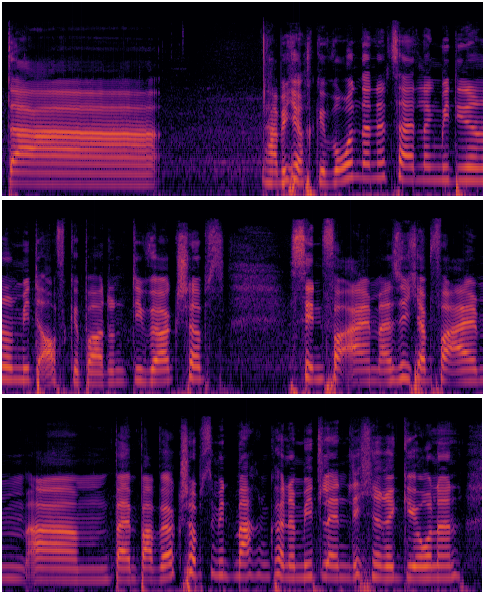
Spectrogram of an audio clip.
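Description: A woman's voice: a little high, normal speed, pushed and bright, clear, resonant tone. Hesitant young woman giving informal talk. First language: German. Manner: hesitant, many fillers, chatty. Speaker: community network speaker. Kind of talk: informal talk to a small group. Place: dark event room, on stage.

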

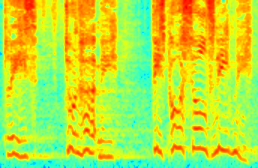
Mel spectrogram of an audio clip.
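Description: A woman's voice: high-pitched, slow pace, a little mellow. A woman playing a careworn medieval healer sister in a video game, earnest and careful in her speech. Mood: frightened, wary. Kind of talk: video game cutscene acting. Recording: reverberant hall sound under music.

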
